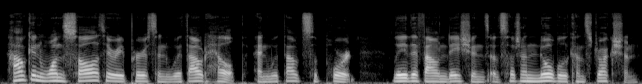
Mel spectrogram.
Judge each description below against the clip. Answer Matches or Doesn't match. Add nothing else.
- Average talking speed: Matches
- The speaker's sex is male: Matches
